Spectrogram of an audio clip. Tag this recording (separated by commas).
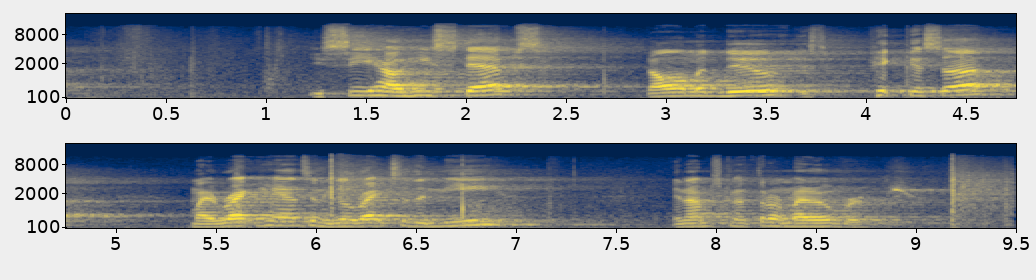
Speech, Tap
